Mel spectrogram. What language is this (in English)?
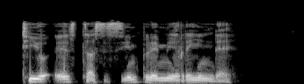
Esperanto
